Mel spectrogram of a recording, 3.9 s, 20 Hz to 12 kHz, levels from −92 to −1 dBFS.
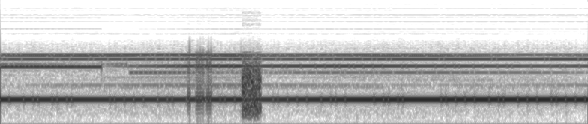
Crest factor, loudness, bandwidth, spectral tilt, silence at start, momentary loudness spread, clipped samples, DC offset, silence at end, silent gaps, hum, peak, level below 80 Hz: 12 dB; -21 LUFS; 3.5 kHz; -4.5 dB/octave; 0 s; 3 LU; under 0.1%; 0.1%; 0 s; none; none; -8 dBFS; -74 dBFS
